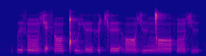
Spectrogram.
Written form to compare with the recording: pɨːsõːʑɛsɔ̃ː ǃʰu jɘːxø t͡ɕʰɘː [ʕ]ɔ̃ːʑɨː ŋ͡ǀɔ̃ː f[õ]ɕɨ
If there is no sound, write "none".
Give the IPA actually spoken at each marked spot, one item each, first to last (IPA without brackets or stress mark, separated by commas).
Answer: ɦ, õː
